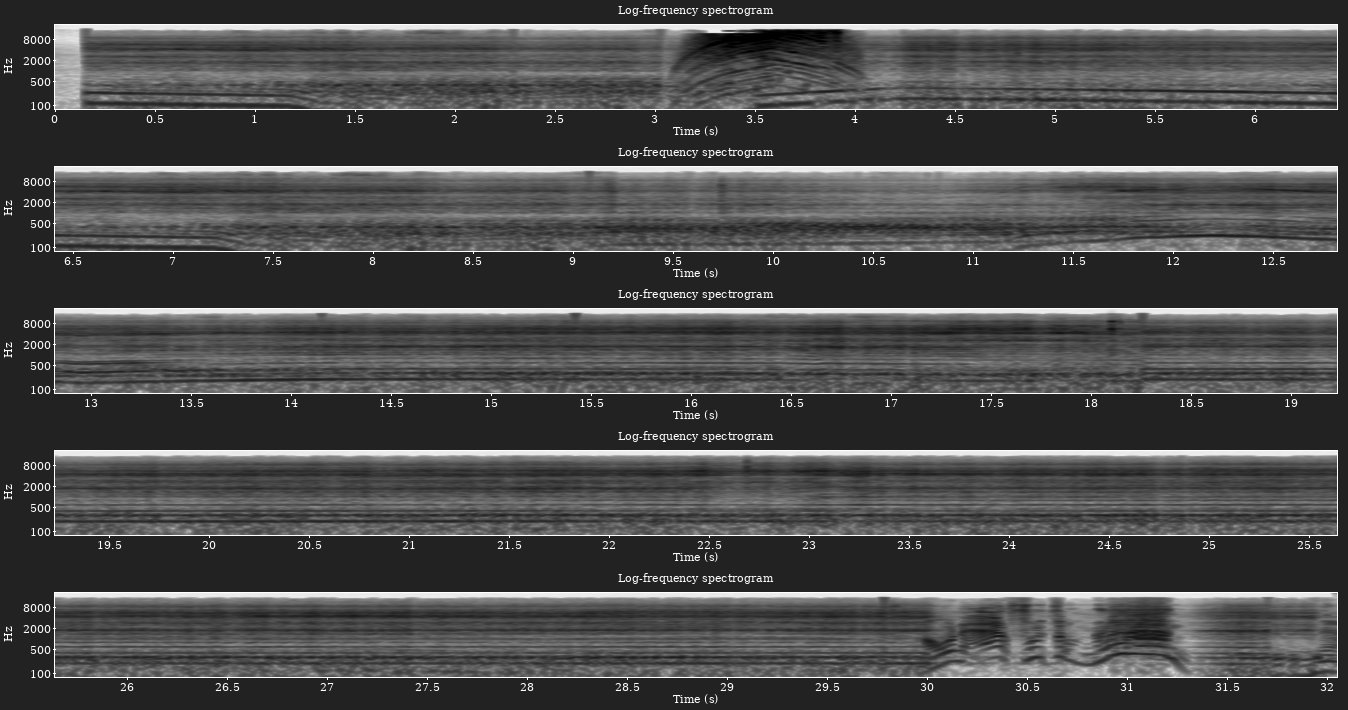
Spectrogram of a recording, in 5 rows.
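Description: BMW S1000RR inline-four engine heard from the bike's own camera: the revs fall away twice in the first several seconds, with a short rush of noise about three seconds in. The pitch then rises and dips briefly around twelve seconds in and holds steady at a constant cruising speed for the rest.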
